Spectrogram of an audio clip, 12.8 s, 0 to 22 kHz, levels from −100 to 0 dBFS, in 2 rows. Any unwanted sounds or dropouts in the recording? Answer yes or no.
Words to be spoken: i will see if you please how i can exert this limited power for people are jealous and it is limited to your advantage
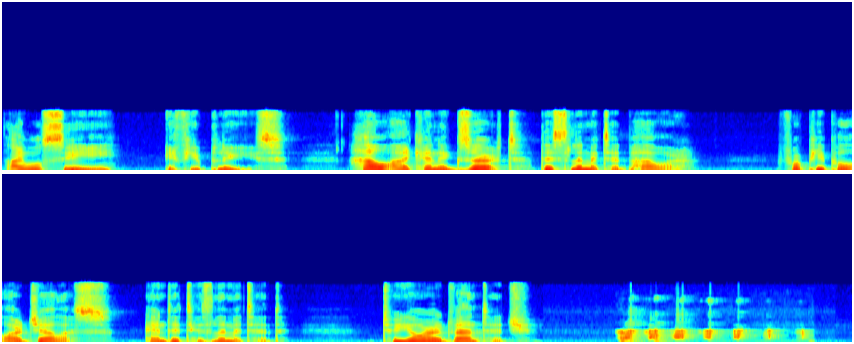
yes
